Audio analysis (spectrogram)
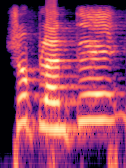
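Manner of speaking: a hint of Pablo disclaiming himself; voicing Pablo. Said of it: "dice Pablo".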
